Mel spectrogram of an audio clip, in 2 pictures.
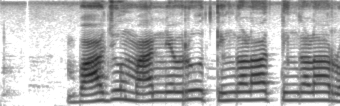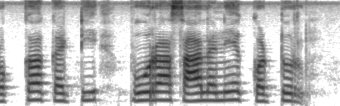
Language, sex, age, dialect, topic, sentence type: Kannada, male, 31-35, Northeastern, banking, statement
